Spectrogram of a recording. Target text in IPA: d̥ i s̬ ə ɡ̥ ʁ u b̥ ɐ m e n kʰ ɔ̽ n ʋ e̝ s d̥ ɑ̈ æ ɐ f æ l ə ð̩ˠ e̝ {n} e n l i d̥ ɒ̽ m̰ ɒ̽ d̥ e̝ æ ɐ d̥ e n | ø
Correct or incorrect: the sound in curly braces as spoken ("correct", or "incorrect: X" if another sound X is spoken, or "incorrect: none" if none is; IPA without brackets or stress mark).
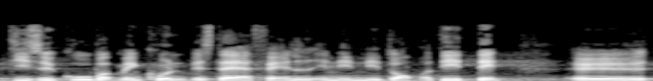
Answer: correct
